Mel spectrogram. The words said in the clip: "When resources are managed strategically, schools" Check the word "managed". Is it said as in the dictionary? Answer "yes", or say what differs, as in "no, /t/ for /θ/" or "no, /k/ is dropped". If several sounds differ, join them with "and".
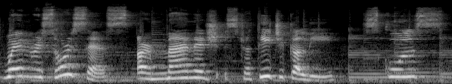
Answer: yes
